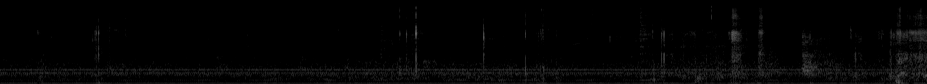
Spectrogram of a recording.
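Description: A metal belt buckle clicks and rattles.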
